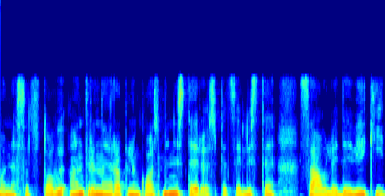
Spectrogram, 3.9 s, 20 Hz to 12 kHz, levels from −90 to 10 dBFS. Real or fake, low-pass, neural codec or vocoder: real; 7.2 kHz; none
